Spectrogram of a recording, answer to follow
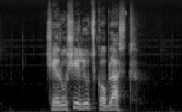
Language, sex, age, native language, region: Slovenian, male, 50-59, Slovenian, Central Slovenia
